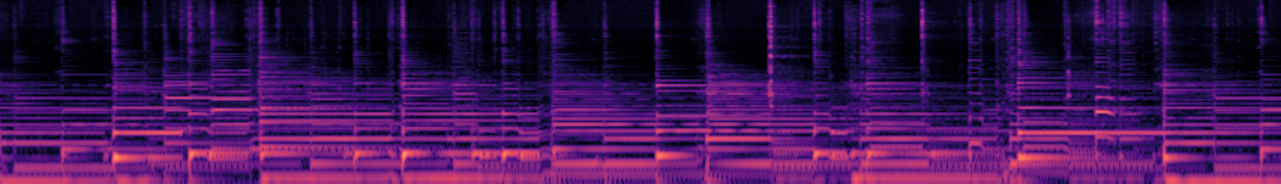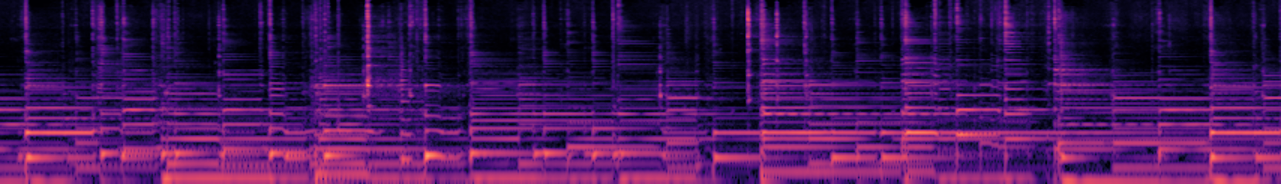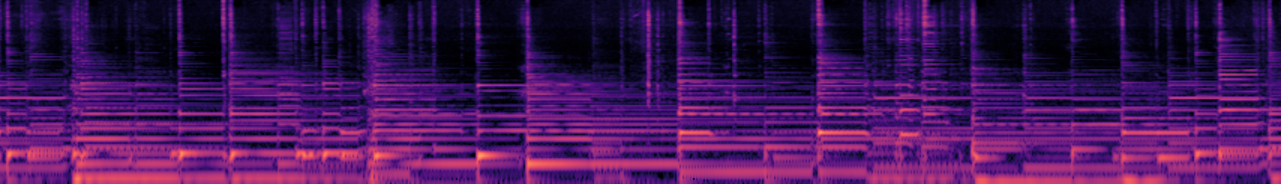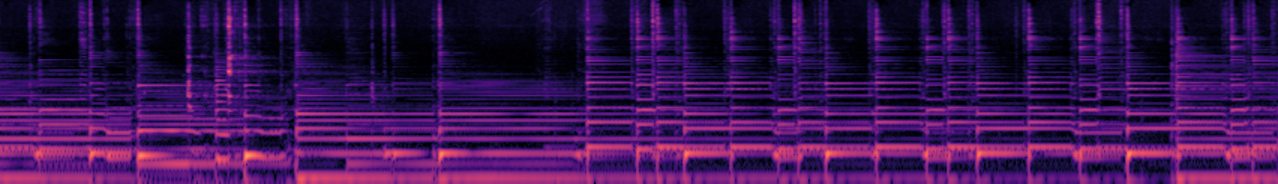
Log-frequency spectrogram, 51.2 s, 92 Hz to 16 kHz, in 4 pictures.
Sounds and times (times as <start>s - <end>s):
Guitar: 0.0s - 51.2s.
